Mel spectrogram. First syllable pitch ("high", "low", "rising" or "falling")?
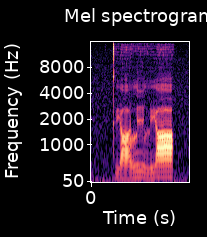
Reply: rising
